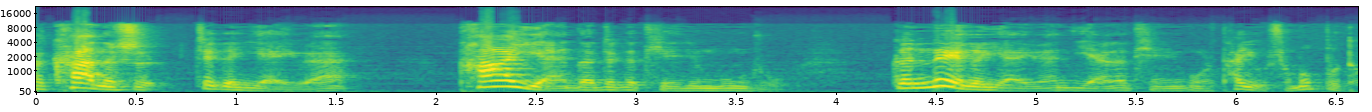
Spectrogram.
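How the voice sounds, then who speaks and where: The voice is somewhat breathy and moves at a fairly quick pace. Its loudness swings widely. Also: man, medium pitch for a man. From Dalian, northeast China. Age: 50s. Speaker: Peking opera performer and theatre director. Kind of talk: interview. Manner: hesitant, many fillers.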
